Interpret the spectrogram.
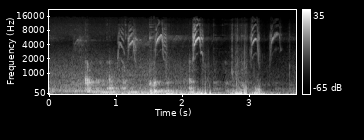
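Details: Feeding brown-eared bulbuls fighting off rivals at a food dish: a series of sharp, piercing falling squeals roughly every half second, with low thumps and rumbling beneath.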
